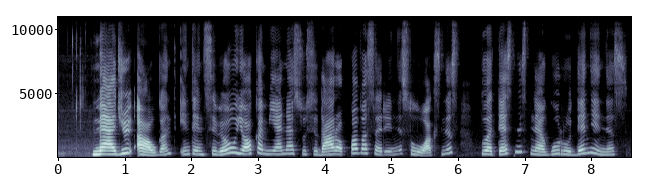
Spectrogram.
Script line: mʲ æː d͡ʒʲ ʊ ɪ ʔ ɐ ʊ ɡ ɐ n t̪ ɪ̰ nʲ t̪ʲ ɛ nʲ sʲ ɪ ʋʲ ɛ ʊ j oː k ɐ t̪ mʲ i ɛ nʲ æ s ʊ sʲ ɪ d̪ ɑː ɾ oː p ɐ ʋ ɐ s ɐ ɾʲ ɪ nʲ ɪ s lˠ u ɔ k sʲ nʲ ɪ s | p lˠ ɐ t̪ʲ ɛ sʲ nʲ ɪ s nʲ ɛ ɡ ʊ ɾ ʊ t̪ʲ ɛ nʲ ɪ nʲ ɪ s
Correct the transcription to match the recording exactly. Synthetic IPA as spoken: mʲ æː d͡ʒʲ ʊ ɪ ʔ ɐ ʊ ɡ ɐ n t̪ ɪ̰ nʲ t̪ʲ ɛ nʲ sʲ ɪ ʋʲ ɛ ʊ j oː k ɐ mʲ i ɛ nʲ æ s ʊ sʲ ɪ d̪ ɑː ɾ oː p ɐ ʋ ɐ s ɐ ɾʲ ɪ nʲ ɪ s lˠ u ɔ k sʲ nʲ ɪ s | p lˠ ɐ t̪ʲ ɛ sʲ nʲ ɪ s nʲ ɛ ɡ ʊ ɾ ʊ d̪ʲ ɛ nʲ ɪ nʲ ɪ s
